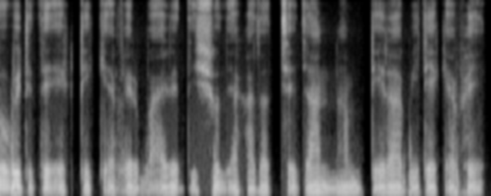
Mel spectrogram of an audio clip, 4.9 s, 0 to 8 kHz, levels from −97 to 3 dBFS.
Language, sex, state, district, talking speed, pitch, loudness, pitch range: Bengali, male, West Bengal, Cooch Behar, 145 wpm, 85 Hz, -22 LUFS, 80-90 Hz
